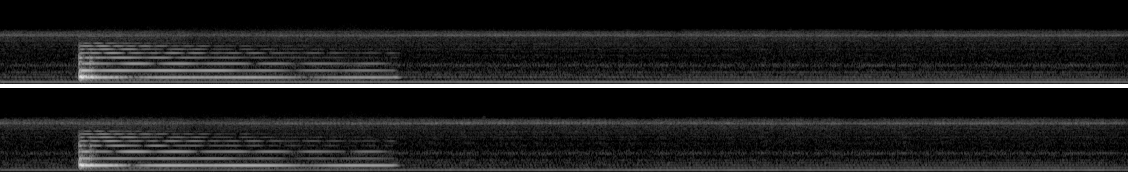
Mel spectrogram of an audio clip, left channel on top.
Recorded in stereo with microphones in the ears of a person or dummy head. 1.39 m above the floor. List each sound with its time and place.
0.8 s a piano: 5° right (ahead or behind), 1.4 m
